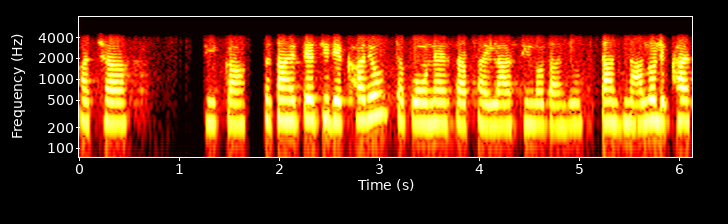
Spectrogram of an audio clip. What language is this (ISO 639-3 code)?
snd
